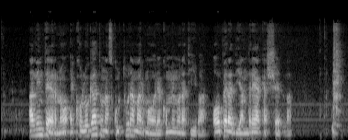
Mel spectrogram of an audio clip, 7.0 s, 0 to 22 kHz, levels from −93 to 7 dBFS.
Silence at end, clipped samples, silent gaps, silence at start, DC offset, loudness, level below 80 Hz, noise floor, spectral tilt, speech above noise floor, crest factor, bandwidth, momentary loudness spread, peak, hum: 0.15 s; under 0.1%; none; 0.6 s; under 0.1%; -19 LUFS; -64 dBFS; -54 dBFS; -7 dB/octave; 36 dB; 18 dB; 11.5 kHz; 11 LU; -2 dBFS; none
